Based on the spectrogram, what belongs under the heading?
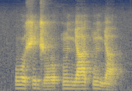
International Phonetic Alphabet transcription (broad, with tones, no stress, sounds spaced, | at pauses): β o˦˨ ʃ ɪ˦ d͡ʒ oː˨ h ũ˦ ɲ aː˦ kʷ ũ˦ ɲ a˨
